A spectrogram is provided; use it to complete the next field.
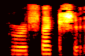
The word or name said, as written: refection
